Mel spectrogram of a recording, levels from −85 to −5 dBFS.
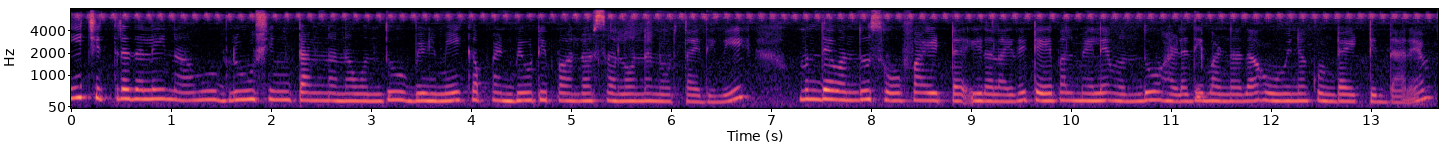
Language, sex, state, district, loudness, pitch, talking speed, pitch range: Kannada, female, Karnataka, Bellary, -32 LUFS, 230 Hz, 120 wpm, 215-250 Hz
